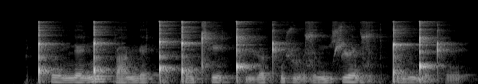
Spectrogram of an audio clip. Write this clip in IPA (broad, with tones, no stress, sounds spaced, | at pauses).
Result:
ǃʰ o˧ w n ɛ˧ ŋ͡ǃ u˦ p a˧ ŋ ɛ˧ ɡ͡ǃ ʊ˧ ǃ o˧ cʰ e˦˨ ǃʼ i˨ ɭ a˧ ʈʰ o˧ ç ɭ o˨ z ʊ˧ ŋ e˧ ç ɭ ɛ˦˨ w z ʊ˨ k ǃ u˧ n ŋ͡ǃ ɛ˨ ʈʰ o˨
